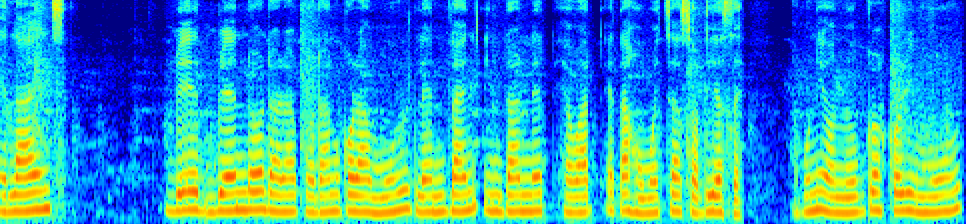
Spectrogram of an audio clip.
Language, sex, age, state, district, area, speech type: Assamese, female, 18-30, Assam, Sivasagar, rural, read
